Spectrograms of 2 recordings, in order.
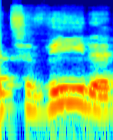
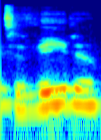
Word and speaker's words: Tavita: what I'm saying but and Aaron mentioned uh tavita that's how you pronounce his name tavita Pritchett yeah yeah so like okay okay like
